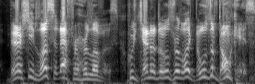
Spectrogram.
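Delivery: high, put-on Southern preacher voice. Reading a Bible verse aloud to a friend, in a Southern Baptist preacher voice. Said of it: "here comes Southern Baptist".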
